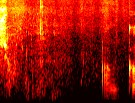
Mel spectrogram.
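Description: A sharp knock and rustling of gear being handled in an inflatable boat, then a short effortful 'yoisho' as something is heaved up near the end.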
